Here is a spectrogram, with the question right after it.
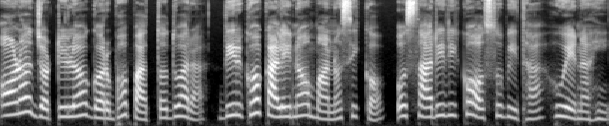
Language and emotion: Odia, neutral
